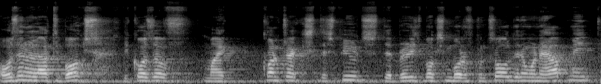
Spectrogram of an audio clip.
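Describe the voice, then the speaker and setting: Someone with a South African accent speaks at a fairly quick pace in a monotone, flat intonation, with audible room echo and noticeable background noise. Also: man. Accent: South African (Afrikaans) English. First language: Afrikaans. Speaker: former professional boxer. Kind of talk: personal testimony. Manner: halting, with repetitions.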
